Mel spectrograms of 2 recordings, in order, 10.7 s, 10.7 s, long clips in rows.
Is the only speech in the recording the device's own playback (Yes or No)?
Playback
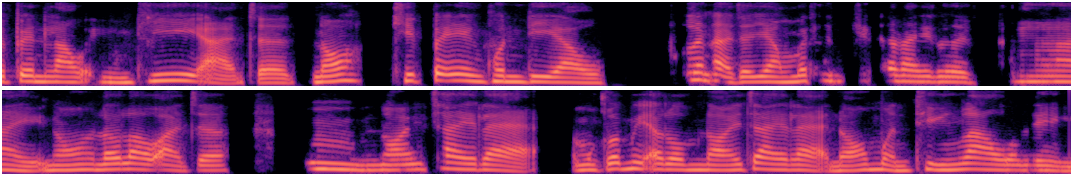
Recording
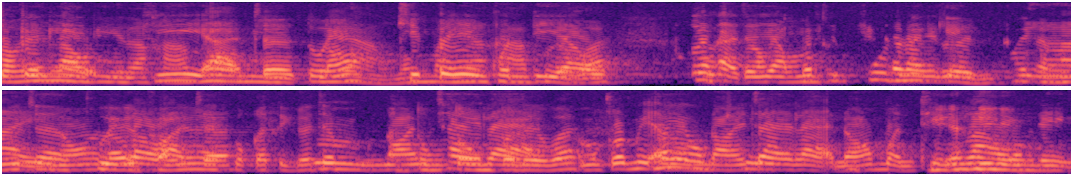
No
